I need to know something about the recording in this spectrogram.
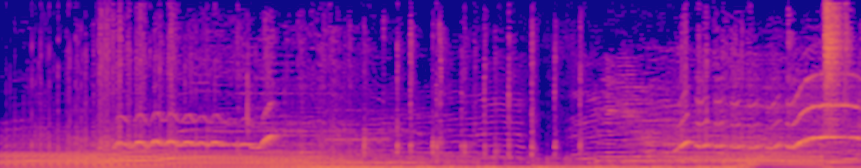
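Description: Live music from an acoustic guitar played through effects pedals, with a drum kit, playing continuously; the bass drops out briefly near the end.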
